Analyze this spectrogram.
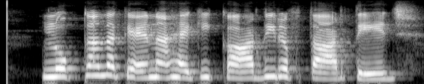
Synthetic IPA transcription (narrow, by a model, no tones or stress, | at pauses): loːkãːd̪aːkɛːnaːɦɛːkɪkaːɾd̪iːɾəft̪aːɾt̪eːd͡ʒ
